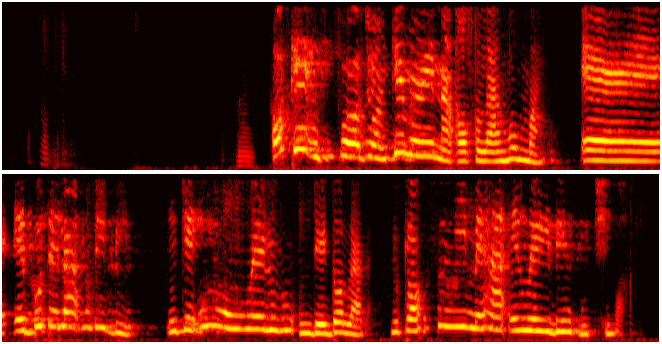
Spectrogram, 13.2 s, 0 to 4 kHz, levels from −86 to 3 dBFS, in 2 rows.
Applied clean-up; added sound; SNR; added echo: neural mask model DeepFilterNet 3.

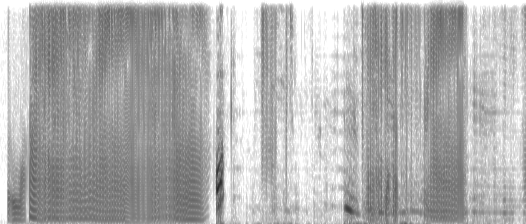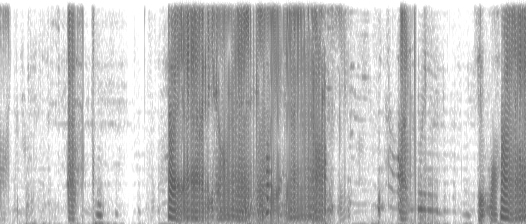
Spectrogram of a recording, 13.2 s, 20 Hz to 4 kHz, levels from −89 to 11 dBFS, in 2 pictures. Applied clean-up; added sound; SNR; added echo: neural separator model SepFormer WHAMR!.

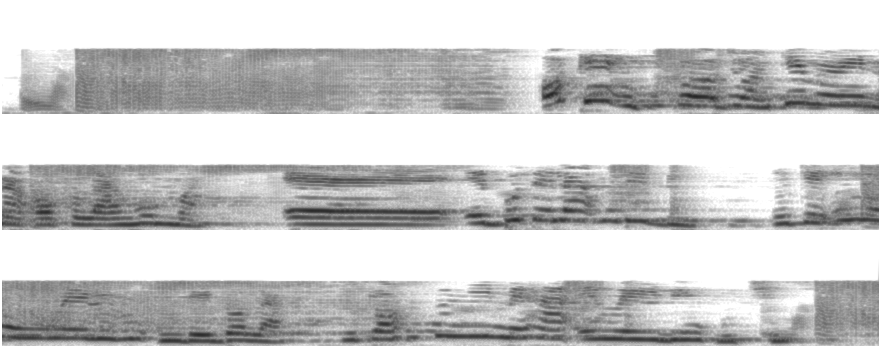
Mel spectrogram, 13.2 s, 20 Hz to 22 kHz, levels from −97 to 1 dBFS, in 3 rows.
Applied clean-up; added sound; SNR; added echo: classical method WPE with log-MMSE.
